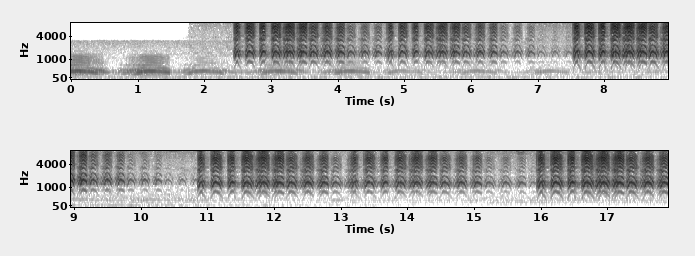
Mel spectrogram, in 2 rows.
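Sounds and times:
crows giving rapid harsh caws: 0:01.8 - 0:17.9.

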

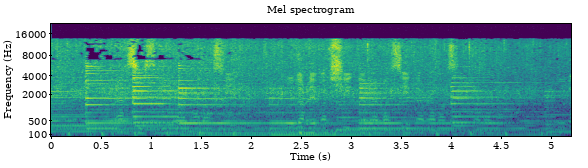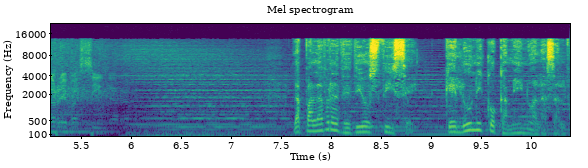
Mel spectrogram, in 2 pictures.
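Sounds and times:
audience applauding loudly: 0:00.0 - 0:05.8
speech: 0:07.6 - 0:10.3.

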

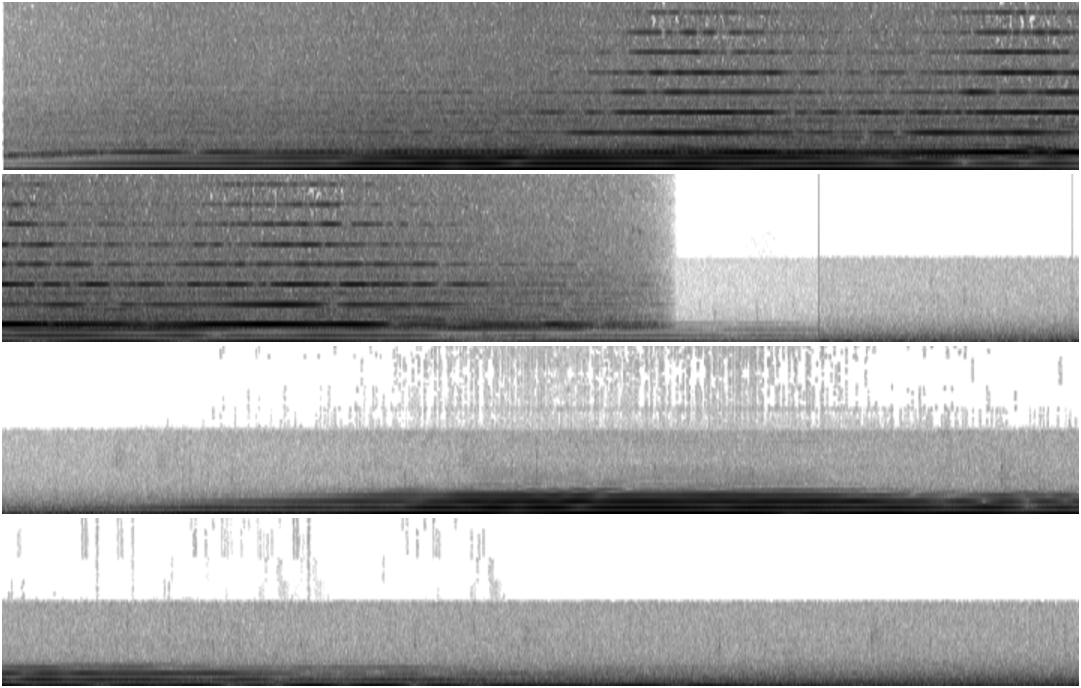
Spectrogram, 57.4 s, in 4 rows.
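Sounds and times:
clarinet playing pentatonic tornado siren tune: 0:00.0 - 0:23.5, 0:30.7 - 0:50.3.

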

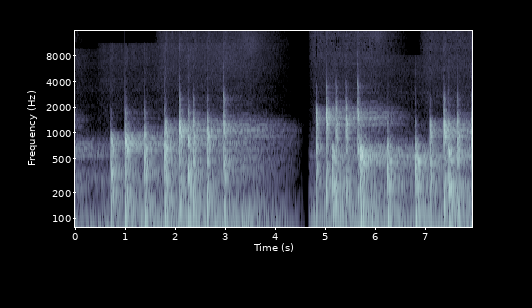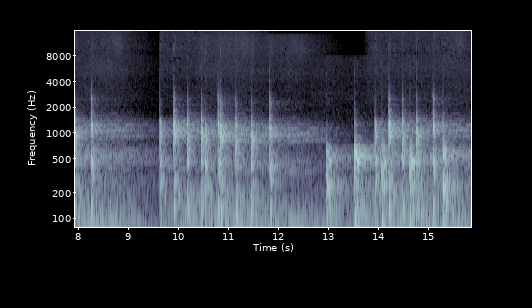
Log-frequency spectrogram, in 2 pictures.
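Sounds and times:
knocking thread noise: 0:00.6 - 0:03.3, 0:04.8 - 0:08.6, 0:09.6 - 0:12.2, 0:12.9 - 0:15.8.

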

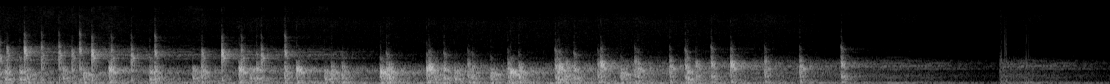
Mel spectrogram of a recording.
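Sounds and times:
knocking thread noise: 0:00.0 - 0:08.7.

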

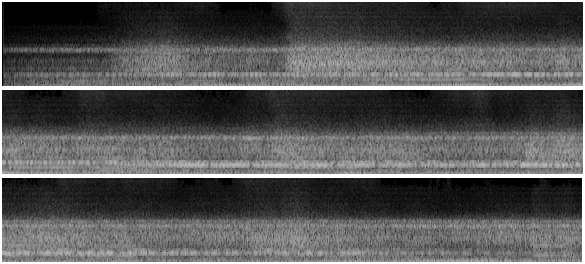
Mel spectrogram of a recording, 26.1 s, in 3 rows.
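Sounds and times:
traffic: 0:01.5 - 0:26.1.

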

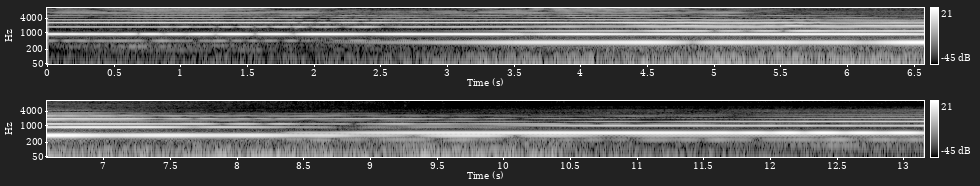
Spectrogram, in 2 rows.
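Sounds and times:
clarinet notes: 0:00.0 - 0:13.1
clarinet thread noise: 0:02.9 - 0:11.5.

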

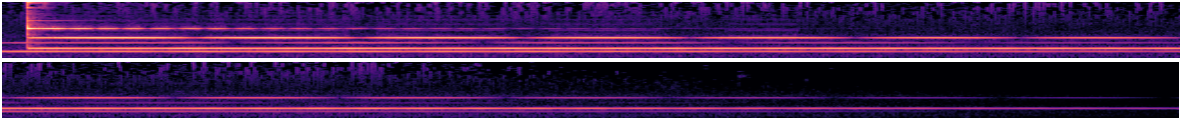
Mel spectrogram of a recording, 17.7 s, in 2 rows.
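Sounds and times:
pentatonic bell melody: 0:00.2 - 0:12.3.

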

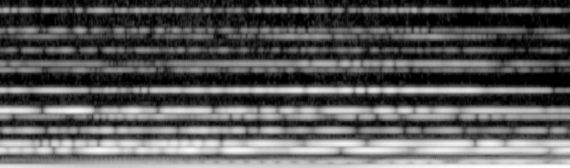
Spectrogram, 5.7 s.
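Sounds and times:
clarinet notes in E: 0:00.1 - 0:05.6.

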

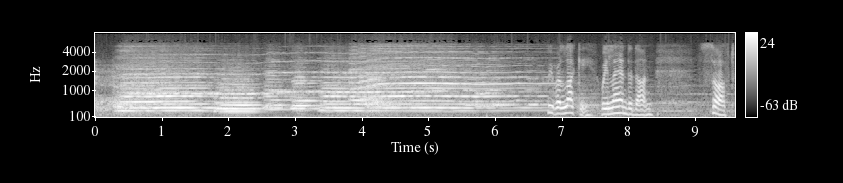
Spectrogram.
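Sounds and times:
train whistle as the train passes: 0:00.3 - 0:06.8
speech: 0:06.9 - 0:09.5.

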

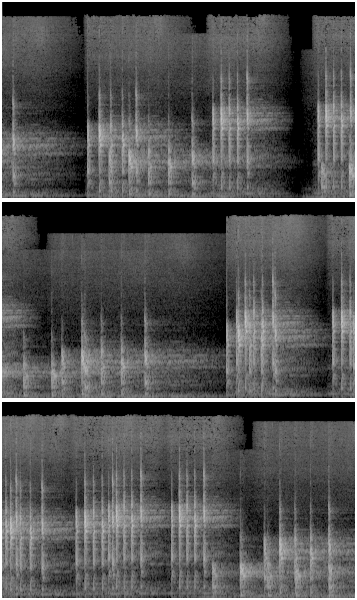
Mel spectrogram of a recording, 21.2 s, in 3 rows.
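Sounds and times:
knocking thread noise: 0:01.7 - 0:05.2, 0:06.2 - 0:10.3, 0:11.6 - 0:12.8, 0:13.6 - 0:21.1.

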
